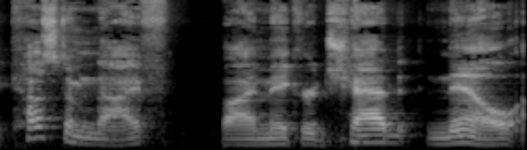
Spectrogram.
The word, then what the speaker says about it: Nell: knife by maker Chad Nell I've been I think pronouncing him pronouncing his name Chad Neil this is the mb1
